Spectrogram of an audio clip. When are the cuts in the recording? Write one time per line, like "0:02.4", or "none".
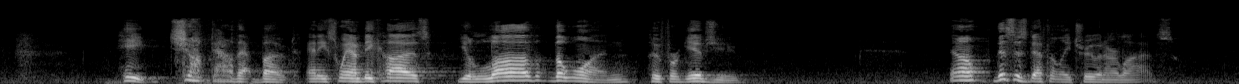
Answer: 0:03.0
0:06.4
0:09.9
